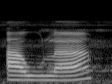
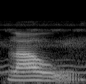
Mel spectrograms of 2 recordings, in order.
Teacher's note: Di sini tulisannya hurufnya A sama U, tapi dibacanya A sama W ya, au. Terus ada yang dibacanya I, yang huruf A sama I. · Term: diftong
